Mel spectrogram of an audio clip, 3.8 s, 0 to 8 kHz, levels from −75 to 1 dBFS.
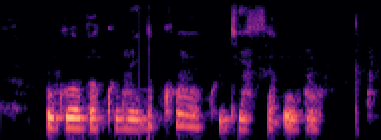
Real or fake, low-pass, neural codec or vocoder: real; 7.2 kHz; none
